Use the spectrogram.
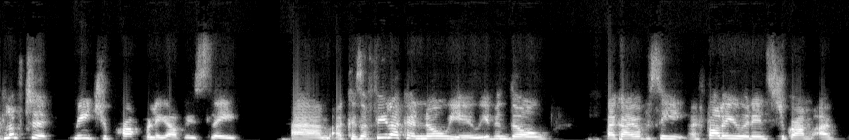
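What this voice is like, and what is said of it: Irish accent. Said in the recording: “Your accent is so nice ... you're from Tipperary ... I'm from Tipperary in Ireland”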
